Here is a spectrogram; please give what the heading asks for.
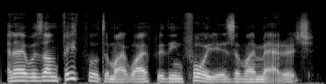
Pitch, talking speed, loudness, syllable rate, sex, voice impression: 140 Hz, 240 wpm, -18 LUFS, 5.9 syllables/s, male, very masculine, very feminine, slightly young, slightly thick, slightly relaxed, slightly powerful, very bright, very hard, clear, fluent, slightly cool, intellectual, refreshing, sincere, calm, mature, friendly, reassuring, very unique, slightly elegant, wild, slightly sweet, lively, kind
